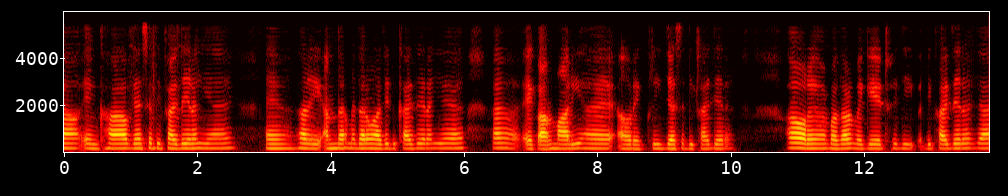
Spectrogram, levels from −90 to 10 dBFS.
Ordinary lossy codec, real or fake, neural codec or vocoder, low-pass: none; fake; codec, 16 kHz, about 1 kbps, DyCAST, with the encoder's durations; 5.4 kHz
